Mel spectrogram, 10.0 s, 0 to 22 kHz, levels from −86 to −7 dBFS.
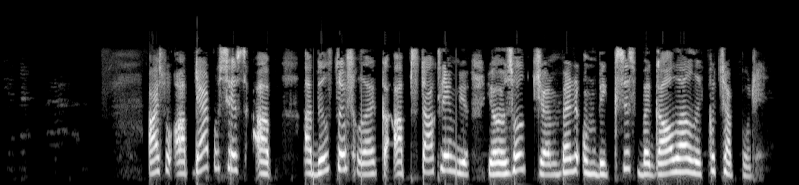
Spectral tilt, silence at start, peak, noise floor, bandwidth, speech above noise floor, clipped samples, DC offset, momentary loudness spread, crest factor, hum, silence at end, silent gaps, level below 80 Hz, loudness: -1.5 dB/octave; 1.85 s; 0 dBFS; -67 dBFS; 8 kHz; 54 dB; under 0.1%; under 0.1%; 7 LU; 14 dB; none; 0.5 s; none; -60 dBFS; -13 LUFS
